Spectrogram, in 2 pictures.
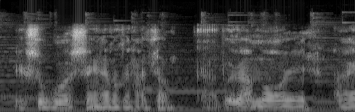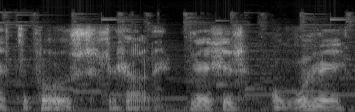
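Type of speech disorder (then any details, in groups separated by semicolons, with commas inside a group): Speech after partial glossectomy; tongue cancer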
